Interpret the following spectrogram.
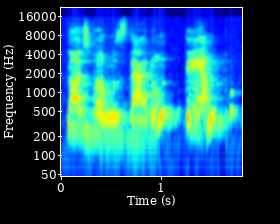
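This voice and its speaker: A woman's voice: fairly high pitch, big pitch swings, a little slow, fairly bright tone, echoey room. A Brazilian woman teaching a video lesson to young children, patient and sing-song as she explains. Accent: Brazilian Portuguese. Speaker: primary school teacher.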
